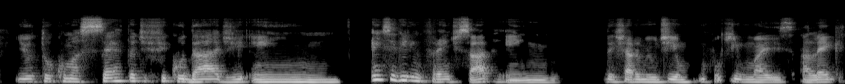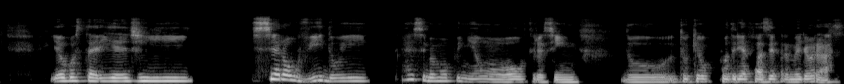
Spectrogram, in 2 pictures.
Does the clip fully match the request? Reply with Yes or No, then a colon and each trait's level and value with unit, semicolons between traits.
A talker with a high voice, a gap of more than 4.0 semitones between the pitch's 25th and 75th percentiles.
No: low, 125 Hz; wide, 5.5 semitones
